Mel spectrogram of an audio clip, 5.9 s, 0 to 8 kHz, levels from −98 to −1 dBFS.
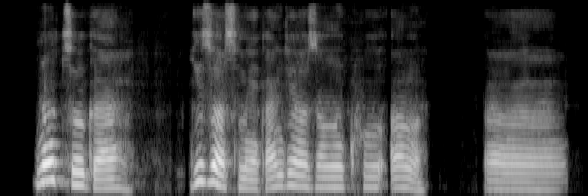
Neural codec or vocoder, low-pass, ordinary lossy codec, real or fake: codec, 44.1 kHz, 7.8 kbps, Pupu-Codec; 7.2 kHz; none; fake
